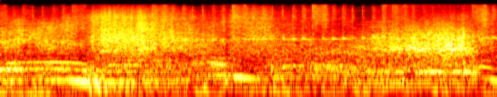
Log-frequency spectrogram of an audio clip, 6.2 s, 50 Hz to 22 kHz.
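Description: Ferrari SF90 Stradale's twin-turbo V8 running hard at speed, its engine note holding and then dropping in pitch several times.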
